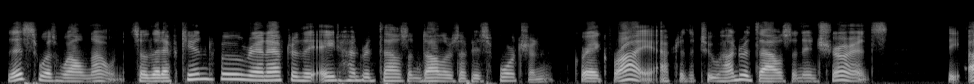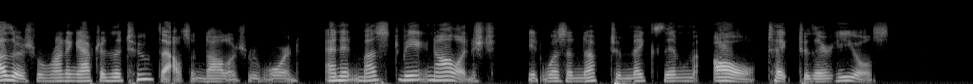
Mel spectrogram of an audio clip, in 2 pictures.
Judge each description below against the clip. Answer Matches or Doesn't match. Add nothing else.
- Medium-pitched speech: Matches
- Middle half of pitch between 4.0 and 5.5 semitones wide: Matches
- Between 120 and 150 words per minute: Doesn't match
